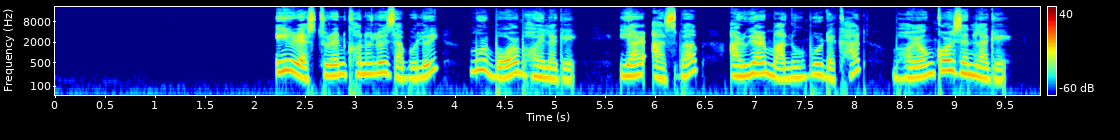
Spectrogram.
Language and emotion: Assamese, fearful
